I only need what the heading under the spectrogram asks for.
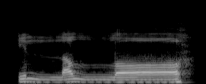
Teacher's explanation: پھر اللہ کا لام موٹا ہوگا، ہا کو بھی آخر میں ظاہر کریں گے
